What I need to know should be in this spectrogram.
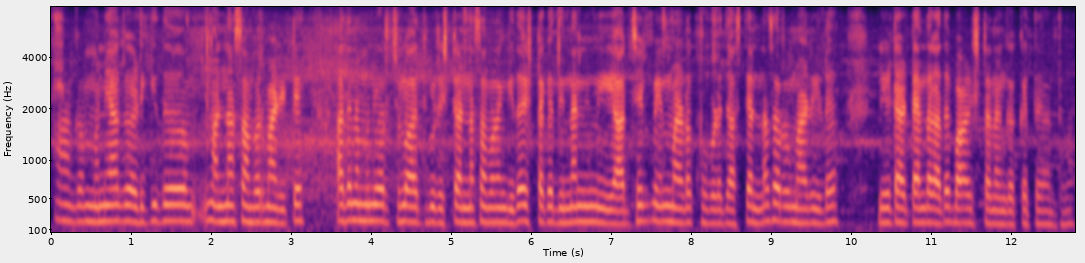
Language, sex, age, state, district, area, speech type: Kannada, female, 18-30, Karnataka, Dharwad, urban, spontaneous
